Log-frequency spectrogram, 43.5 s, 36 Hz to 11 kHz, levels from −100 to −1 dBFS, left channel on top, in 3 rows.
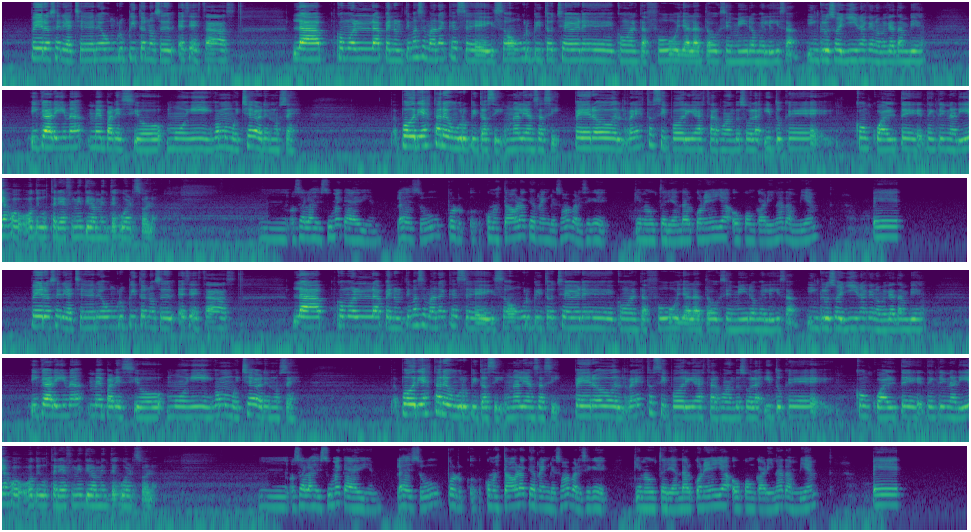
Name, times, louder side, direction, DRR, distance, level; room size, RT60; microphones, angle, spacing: voice 1, 0.4-14.1 14.9-19.0 20.3-31.3, left 2 dB, 20° left, 0.6 m, -32 dB
voice 2, 32.9-38.1 38.5-41.3 42.1-42.4, right 3 dB, 45° right, 0.7 m, -41 dB
5.5 x 2.8 x 2.7 m
head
